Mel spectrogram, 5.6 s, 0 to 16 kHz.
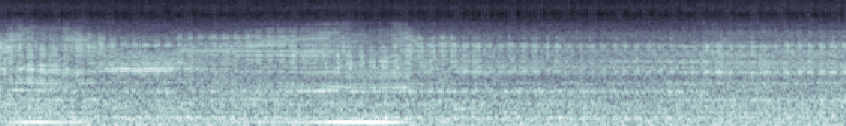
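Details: Mercedes W210 E420 idling cold: a low bleating groan from the power steering pump swells when the steering is turned; the fluid level is OK but the fluid looks bad, and the cause is undiagnosed.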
